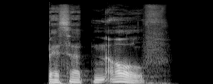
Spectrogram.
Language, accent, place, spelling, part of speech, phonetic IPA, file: German, Germany, Berlin, besserten auf, verb, [ˌbɛsɐtn̩ ˈaʊ̯f], De-besserten auf.ogg
- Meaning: inflection of aufbessern: 1. first/third-person plural preterite 2. first/third-person plural subjunctive II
